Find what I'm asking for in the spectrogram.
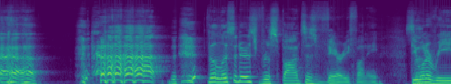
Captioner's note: laughs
